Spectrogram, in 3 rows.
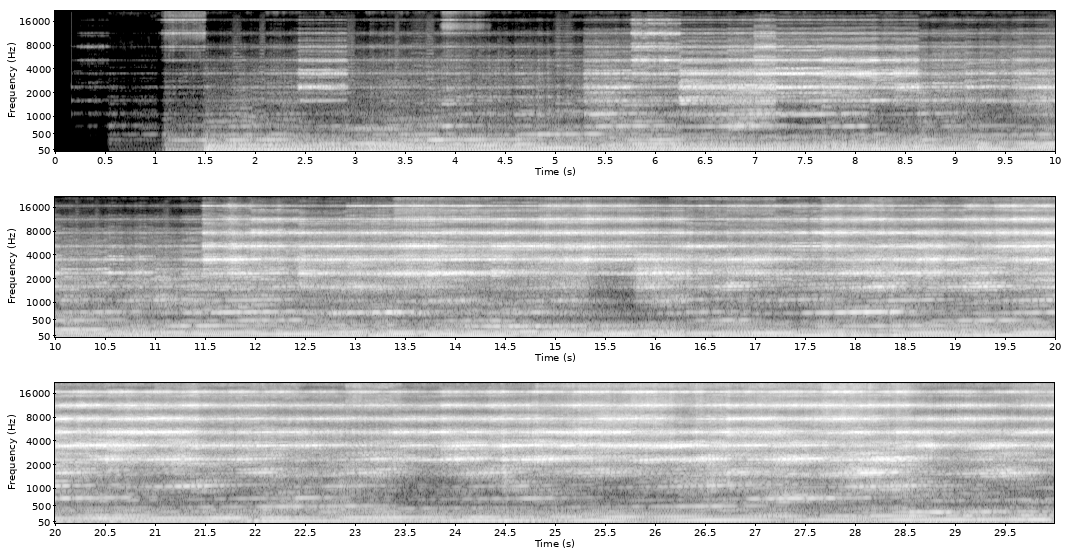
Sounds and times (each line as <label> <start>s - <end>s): drone 1.1s - 29.9s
